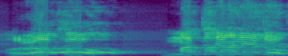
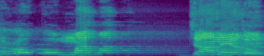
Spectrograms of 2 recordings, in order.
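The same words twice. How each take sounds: First: "रोको" alone, pause, then "मत जाने दो" in one go; pause after रोको. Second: "रोको मत" together, a clear pause, then "जाने दो"; pause after मत. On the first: Reader misreading the teacher's note, pause after रोको. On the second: Student insisting what the note says, pause after मत. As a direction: join मत to रोको, then stop before जाने दो. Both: Shown as a demonstration. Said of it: "वक़्फ़ को आगे पीछे करने से माना बदल जाता है".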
